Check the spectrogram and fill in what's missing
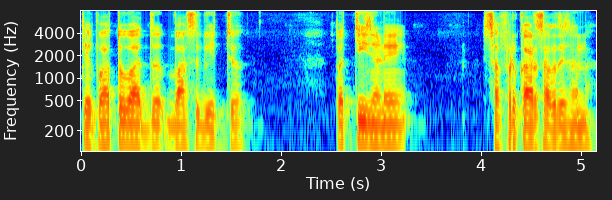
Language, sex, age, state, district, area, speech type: Punjabi, male, 18-30, Punjab, Shaheed Bhagat Singh Nagar, rural, spontaneous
